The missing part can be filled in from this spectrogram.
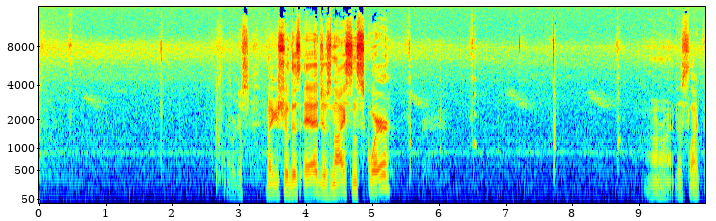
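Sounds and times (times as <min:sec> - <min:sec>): high insect hum: 0:00.0 - 0:10.0.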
